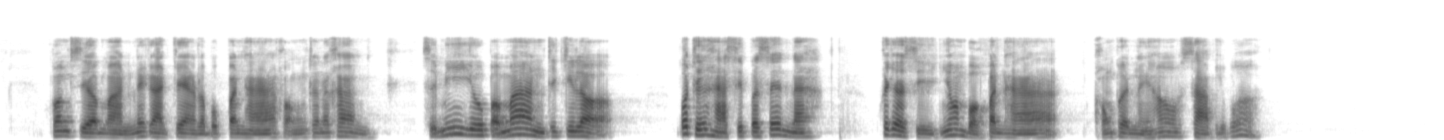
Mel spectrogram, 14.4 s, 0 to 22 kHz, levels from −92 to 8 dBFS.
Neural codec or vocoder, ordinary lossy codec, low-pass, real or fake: none; none; 7.2 kHz; real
